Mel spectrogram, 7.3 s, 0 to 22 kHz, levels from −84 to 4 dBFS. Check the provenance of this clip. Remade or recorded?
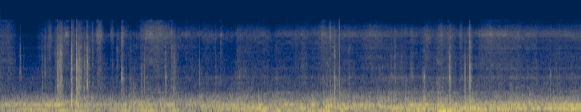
remade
